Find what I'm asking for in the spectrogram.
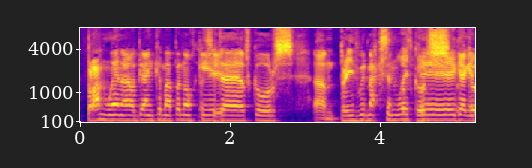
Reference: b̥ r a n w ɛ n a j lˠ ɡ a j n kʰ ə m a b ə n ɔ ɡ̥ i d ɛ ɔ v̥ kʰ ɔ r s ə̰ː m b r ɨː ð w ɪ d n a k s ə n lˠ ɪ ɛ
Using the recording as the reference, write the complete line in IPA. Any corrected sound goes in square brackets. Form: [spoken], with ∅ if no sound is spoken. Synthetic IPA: b̥ r a n w ɛ n a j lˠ ɡ a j n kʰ ə m a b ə n ɔ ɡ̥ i d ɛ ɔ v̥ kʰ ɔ r s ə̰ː m b r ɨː ð w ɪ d [m] a k s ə n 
